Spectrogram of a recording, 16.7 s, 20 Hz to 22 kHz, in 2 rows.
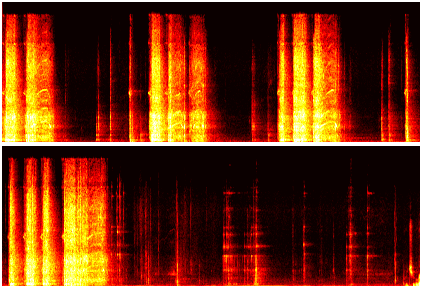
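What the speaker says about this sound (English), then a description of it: "now we're ready to remove our riser bolts and dismount the stock bars" Handlebar riser bolts with 1/4 inch Allen heads are worked loose on a 2024-2026 Harley-Davidson Road Glide, giving bursts of close metallic clicking and ratcheting in several clusters, with quieter rustling and a low hum between them.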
